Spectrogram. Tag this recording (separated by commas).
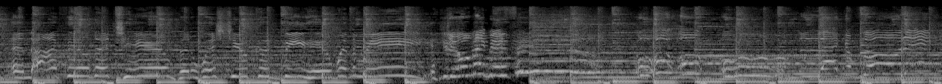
Music of Asia, Music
